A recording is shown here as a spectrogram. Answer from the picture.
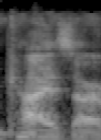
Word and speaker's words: Caesar: Actually, it would be really funny if I could take out the Caesar the Kai. I'm not I refuse to pronounce in Kaisar, by the way. I am not going to do that.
